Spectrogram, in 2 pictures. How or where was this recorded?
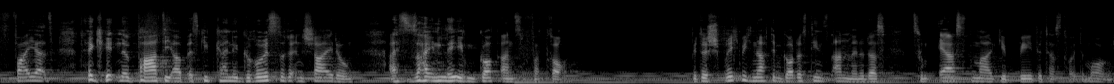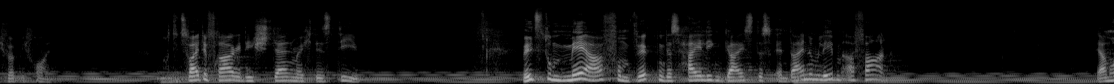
large echoing room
